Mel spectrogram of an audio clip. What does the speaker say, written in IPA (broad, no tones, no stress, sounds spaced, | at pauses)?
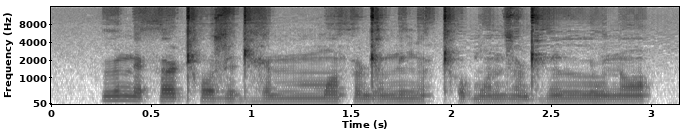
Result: ɯ n̪ ɛ θ ɤ ʈʰ o z e ɖʱ ɛ mː ɔ̃ θ ɔ̃ ɖ ɤ n ĩ ɡ ã θ ʈʰ o b ɔ̃ n z ɔ̃ ɖʱ ĩ lː u n ɔ̃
